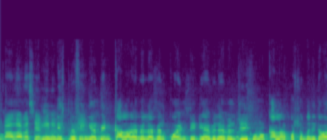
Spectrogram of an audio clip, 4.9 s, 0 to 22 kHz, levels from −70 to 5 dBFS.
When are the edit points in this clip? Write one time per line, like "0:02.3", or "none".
none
